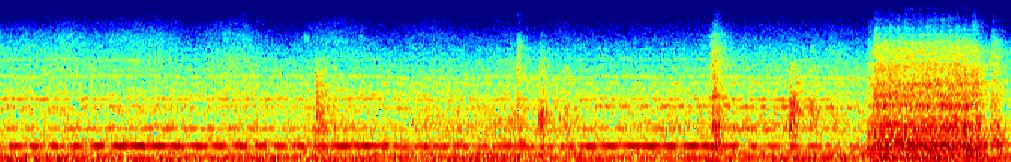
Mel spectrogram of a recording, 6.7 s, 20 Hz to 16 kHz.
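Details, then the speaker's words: 2022 Jayco Eagle HT 29.5BHDS travel trailer slide-out retracting, no batteries connected: steady mid-pitched electric motor whine, then a louder strained burst at the stop when fully extended; this scary-sounding noise is normal slide-out motor operation. "also that scary noise that is normal it just means you're fully extended so don't be afraid if you do hear that noise"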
